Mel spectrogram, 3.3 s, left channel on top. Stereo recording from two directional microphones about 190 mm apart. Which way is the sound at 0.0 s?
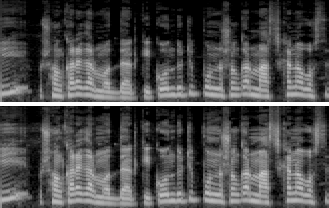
10° right (ahead or behind).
